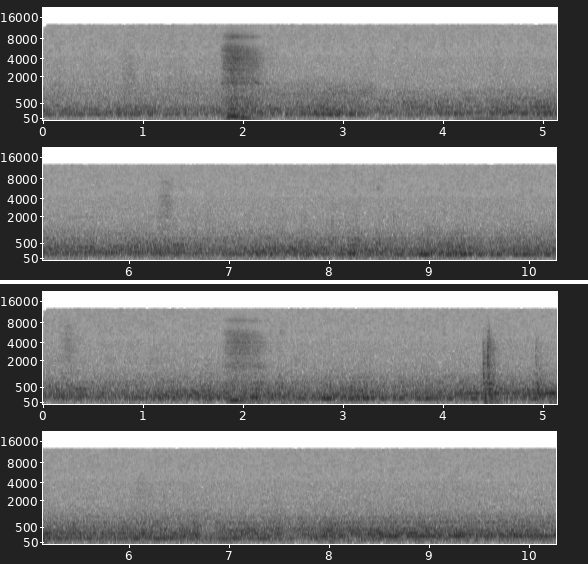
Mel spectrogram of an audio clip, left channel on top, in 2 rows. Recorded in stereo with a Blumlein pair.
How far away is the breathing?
About 2.5 m.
